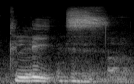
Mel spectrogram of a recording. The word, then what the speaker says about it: colleagues: The spelling is very long, but this pronunciation is just colleagues.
